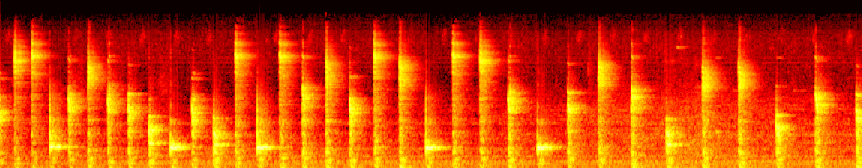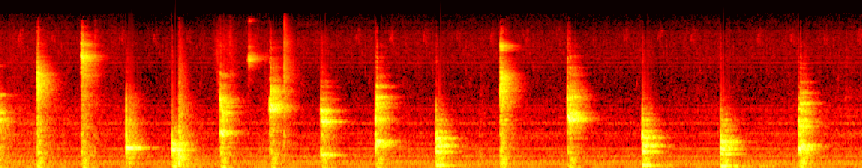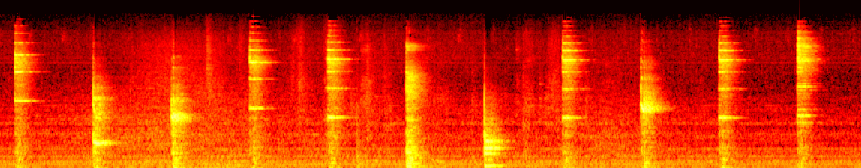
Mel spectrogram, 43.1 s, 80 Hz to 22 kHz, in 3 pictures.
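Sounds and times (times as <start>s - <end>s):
percussive synthesizer notes: 0.0s - 23.0s, 25.0s - 25.6s, 26.3s - 26.9s, 36.8s - 37.3s.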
